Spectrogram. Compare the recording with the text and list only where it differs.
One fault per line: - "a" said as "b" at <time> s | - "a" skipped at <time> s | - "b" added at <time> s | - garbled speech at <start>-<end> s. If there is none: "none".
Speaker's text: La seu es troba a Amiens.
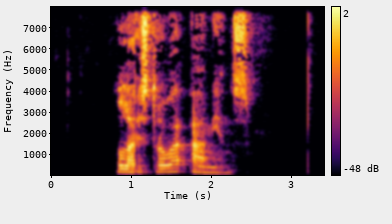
- "seu" skipped at 1.0 s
